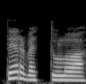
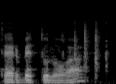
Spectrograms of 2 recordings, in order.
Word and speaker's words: tervetuloa: I can just tell from looking at the word how many syllables it's going to be, how many beats if I counted it out. Everything's very regular and predictable. Ter. This R is closing a syllable.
